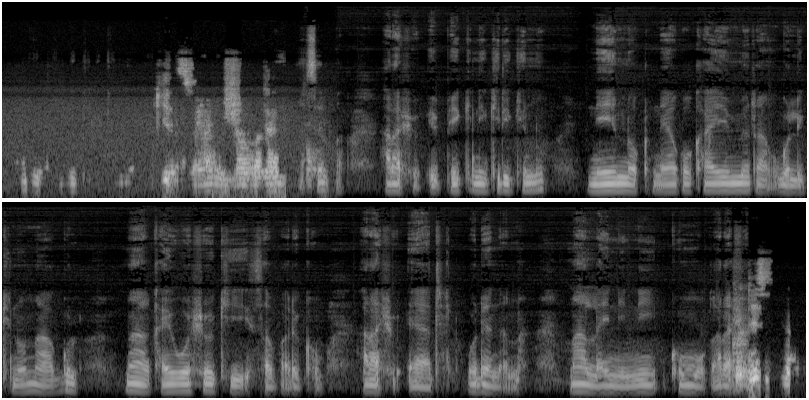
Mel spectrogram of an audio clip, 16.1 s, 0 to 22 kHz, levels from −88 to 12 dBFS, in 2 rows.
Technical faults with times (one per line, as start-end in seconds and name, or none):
0.00-3.33 other side's voice leaking through
0.17-2.20 speech suppressed in double talk
2.71-3.25 speech suppressed in double talk
15.36-16.01 other side's voice leaking through
15.64-16.10 speech suppressed in double talk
